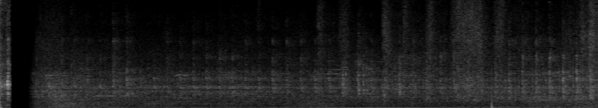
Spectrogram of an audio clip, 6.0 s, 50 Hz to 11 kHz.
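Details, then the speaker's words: 2016 Kia Sorento 2.0 Theta II at idle after a jump start: low steady idle with faint metallic chatter on top, called terrible; loose main timing chain rattle, with timing and oil pump chains to be replaced. "And you can see just what I'm talking about here on this noise. Man, it's terrible. All right, let's get it pulled into the shop quick before that noise goes any longer."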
